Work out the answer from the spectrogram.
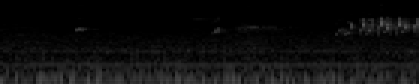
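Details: Flamboyan bird with a loud, dense voice: two brief high chirps, then a rapid bright trill of closely spaced notes at the end, low hum in the background.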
